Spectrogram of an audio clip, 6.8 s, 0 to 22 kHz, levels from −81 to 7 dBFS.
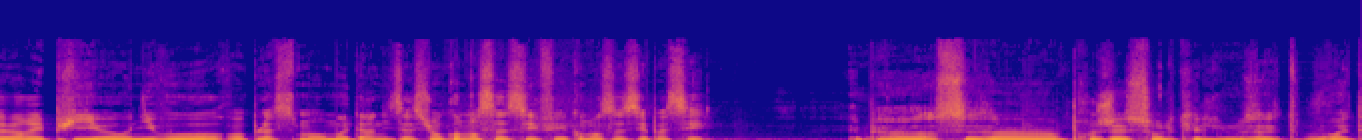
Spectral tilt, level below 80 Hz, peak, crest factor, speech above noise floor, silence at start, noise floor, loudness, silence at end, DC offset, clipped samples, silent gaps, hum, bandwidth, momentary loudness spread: -5.5 dB/octave; -50 dBFS; -4 dBFS; 14 dB; 35 dB; 0 s; -54 dBFS; -20 LUFS; 0 s; under 0.1%; under 0.1%; none; none; 16 kHz; 5 LU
